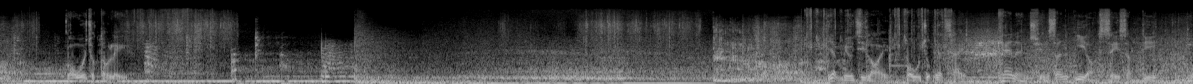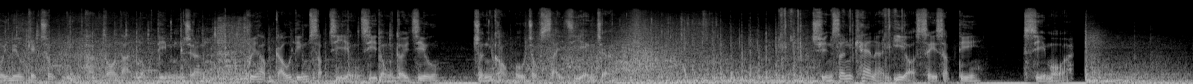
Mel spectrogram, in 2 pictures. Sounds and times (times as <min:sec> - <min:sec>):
Music: 0:00.0 - 0:23.8
Speech: 0:00.6 - 0:01.4, 0:08.2 - 0:18.1, 0:20.0 - 0:22.8
Single-lens reflex camera: 0:19.7 - 0:20.0.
